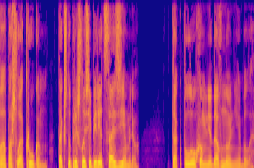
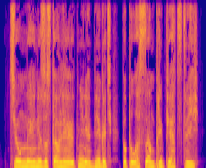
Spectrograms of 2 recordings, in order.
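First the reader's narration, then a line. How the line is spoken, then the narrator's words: Hoarse wheeze. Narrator (Russian): прохрипел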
